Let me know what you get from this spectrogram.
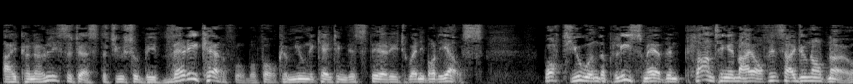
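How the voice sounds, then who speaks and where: Radio villain: indignant English professional, blustering and pompous, rough husky tone, slightly muffled sound. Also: male voice, medium pitch, animated, quick pace, a little mellow. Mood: stiff, indignant. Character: cornered, indignant poisoner, a well-spoken male professional. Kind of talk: radio drama acting. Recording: dull radio recording.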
